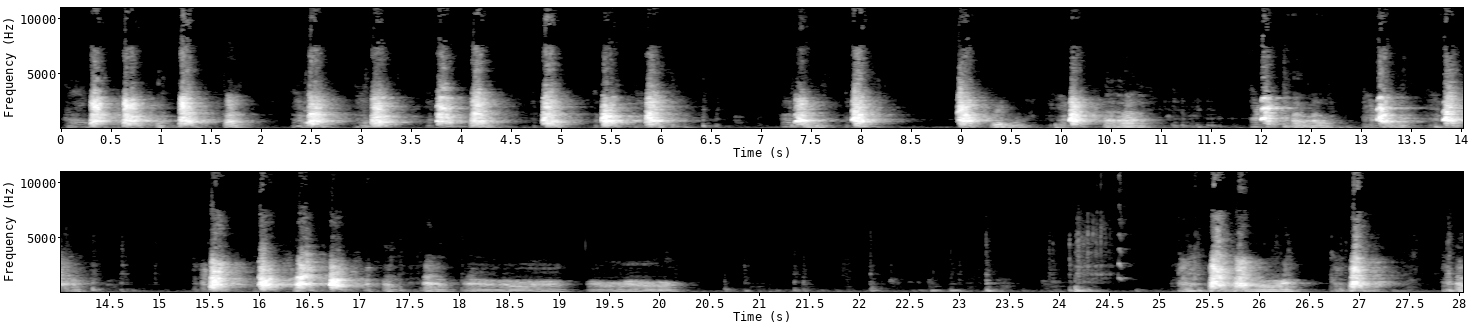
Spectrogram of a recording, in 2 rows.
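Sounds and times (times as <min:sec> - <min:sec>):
dog barking sharply: 0:00.3 - 0:06.1, 0:09.0 - 0:09.3, 0:15.4 - 0:17.0.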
